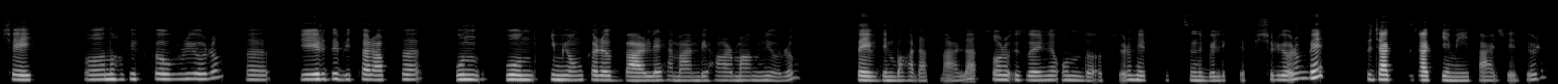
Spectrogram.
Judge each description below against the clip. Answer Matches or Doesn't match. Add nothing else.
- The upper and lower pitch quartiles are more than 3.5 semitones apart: Doesn't match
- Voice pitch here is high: Matches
